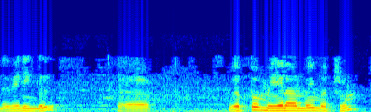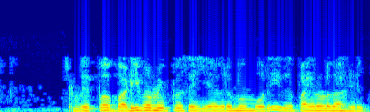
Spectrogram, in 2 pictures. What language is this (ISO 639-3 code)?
tam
